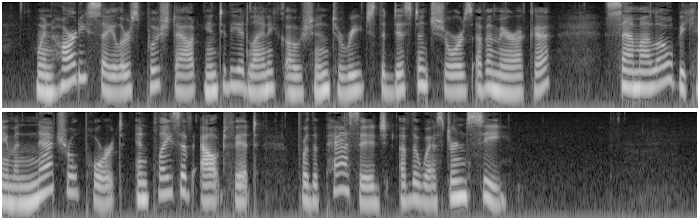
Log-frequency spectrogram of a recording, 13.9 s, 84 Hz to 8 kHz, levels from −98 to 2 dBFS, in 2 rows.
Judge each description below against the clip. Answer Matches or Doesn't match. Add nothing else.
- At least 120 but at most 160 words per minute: Matches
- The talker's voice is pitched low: Doesn't match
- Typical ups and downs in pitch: Matches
